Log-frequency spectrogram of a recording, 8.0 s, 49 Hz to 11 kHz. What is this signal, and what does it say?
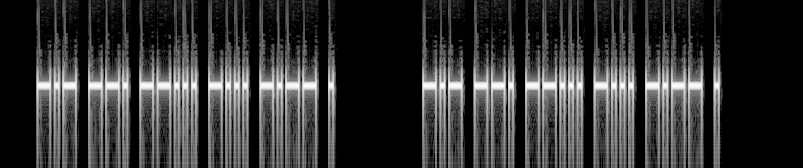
Morse code, heard as a keyed tone, about 28 wpm, 700 Hz. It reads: KG7BYE KG7BYE
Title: USA Call Signs - 6 Characters - Repeated 2x - 28wpm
